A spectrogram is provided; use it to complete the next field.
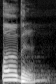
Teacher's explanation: Huruf ba memiliki sifat pantulan yaitu qalqalah sugro yang mati asli di tengah kalimat qabl. Jangan lupa dipantulkan dan kita lunakkan dengan huruf lam.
